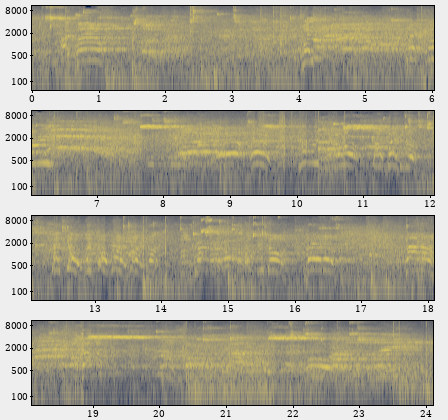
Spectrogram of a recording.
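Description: Basketball being played on a hardwood gym floor: the ball bouncing, several high-pitched sneaker squeaks, and indistinct shouts from players, all echoing in a large gym.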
